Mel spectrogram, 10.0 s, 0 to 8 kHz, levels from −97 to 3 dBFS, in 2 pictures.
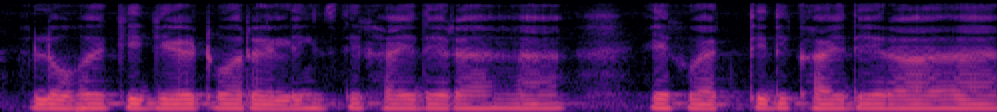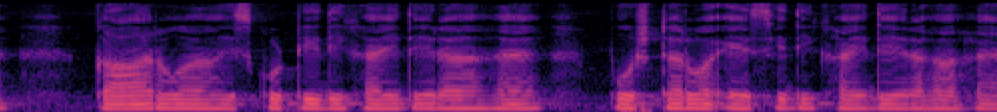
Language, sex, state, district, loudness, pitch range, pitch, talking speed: Hindi, male, Goa, North and South Goa, -41 LUFS, 115-120 Hz, 115 Hz, 180 wpm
